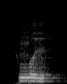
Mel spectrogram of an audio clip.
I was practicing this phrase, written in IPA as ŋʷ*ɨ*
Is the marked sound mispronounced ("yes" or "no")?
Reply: no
